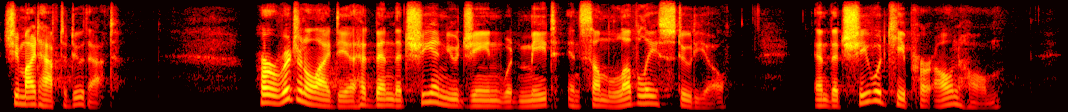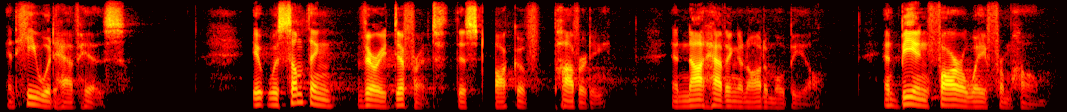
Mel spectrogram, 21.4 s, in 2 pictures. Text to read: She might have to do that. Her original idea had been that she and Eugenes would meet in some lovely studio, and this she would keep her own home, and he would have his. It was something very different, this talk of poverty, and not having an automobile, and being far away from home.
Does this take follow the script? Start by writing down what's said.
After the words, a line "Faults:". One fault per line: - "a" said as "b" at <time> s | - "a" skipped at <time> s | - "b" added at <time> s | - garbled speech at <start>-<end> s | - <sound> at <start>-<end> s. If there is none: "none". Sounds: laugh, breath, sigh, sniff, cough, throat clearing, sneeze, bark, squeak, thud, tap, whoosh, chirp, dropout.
She might have to do that. Her original idea had been that she and Eugene would meet in some lovely studio, and that she would keep her own home, and he would have his. It was something very different, this talk of poverty, and not having an automobile, and being far away from home.
Faults:
- "Eugenes" said as "Eugene" at 4.5 s
- "this" said as "that" at 8.3 s
- dropout at 15.5-15.6 s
